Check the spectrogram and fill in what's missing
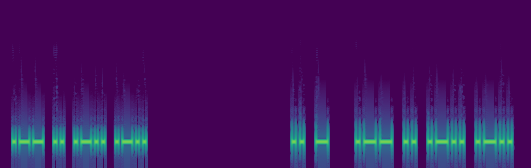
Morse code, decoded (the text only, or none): WILL IT WILL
